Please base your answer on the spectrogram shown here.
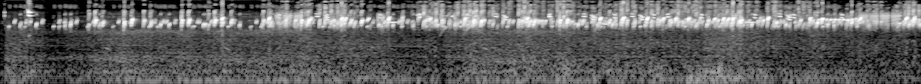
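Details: European goldfinch song meant to stimulate other goldfinches to sing: a dense, continuous, high twittering that starts sparse, then runs unbroken for about ten seconds as a rich, buzzy and tinkling warble.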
